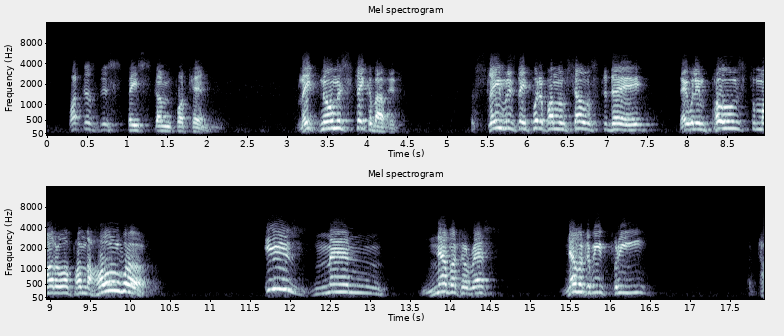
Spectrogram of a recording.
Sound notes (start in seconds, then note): none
